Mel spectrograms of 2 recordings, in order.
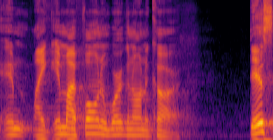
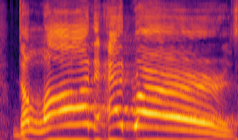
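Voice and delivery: high, loud, slow, drawn-out yell.

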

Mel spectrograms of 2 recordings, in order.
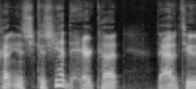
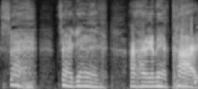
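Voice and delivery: mock frantic voice, higher and louder; 8 semitones higher, 5 dB louder than usual. Retelling a woman demanding a cart: imitating a woman getting crazy. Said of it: "she's getting all fucking crazy".

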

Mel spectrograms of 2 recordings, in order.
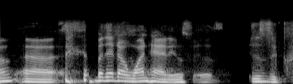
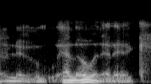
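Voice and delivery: very deep, low haunted-house voice; 9 semitones lower, 4 dB quieter than usual. Showing the voice they would be set on: Haunted Mansion voice. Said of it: "the Haunted Mansion type of voice".

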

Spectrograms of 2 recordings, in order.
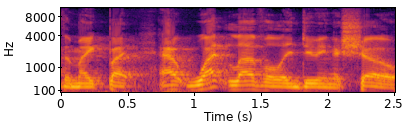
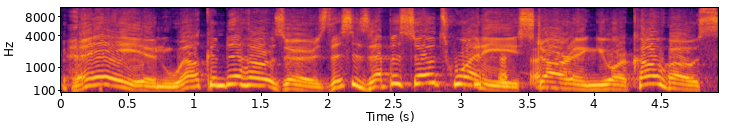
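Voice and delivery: swooping, pitched-up radio announcer host voice; 9 semitones higher, 4 dB louder than usual. Asked by co-hosts to do his radio voice for the show intro: radio announcer voice. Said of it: "Do your radio voice".

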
